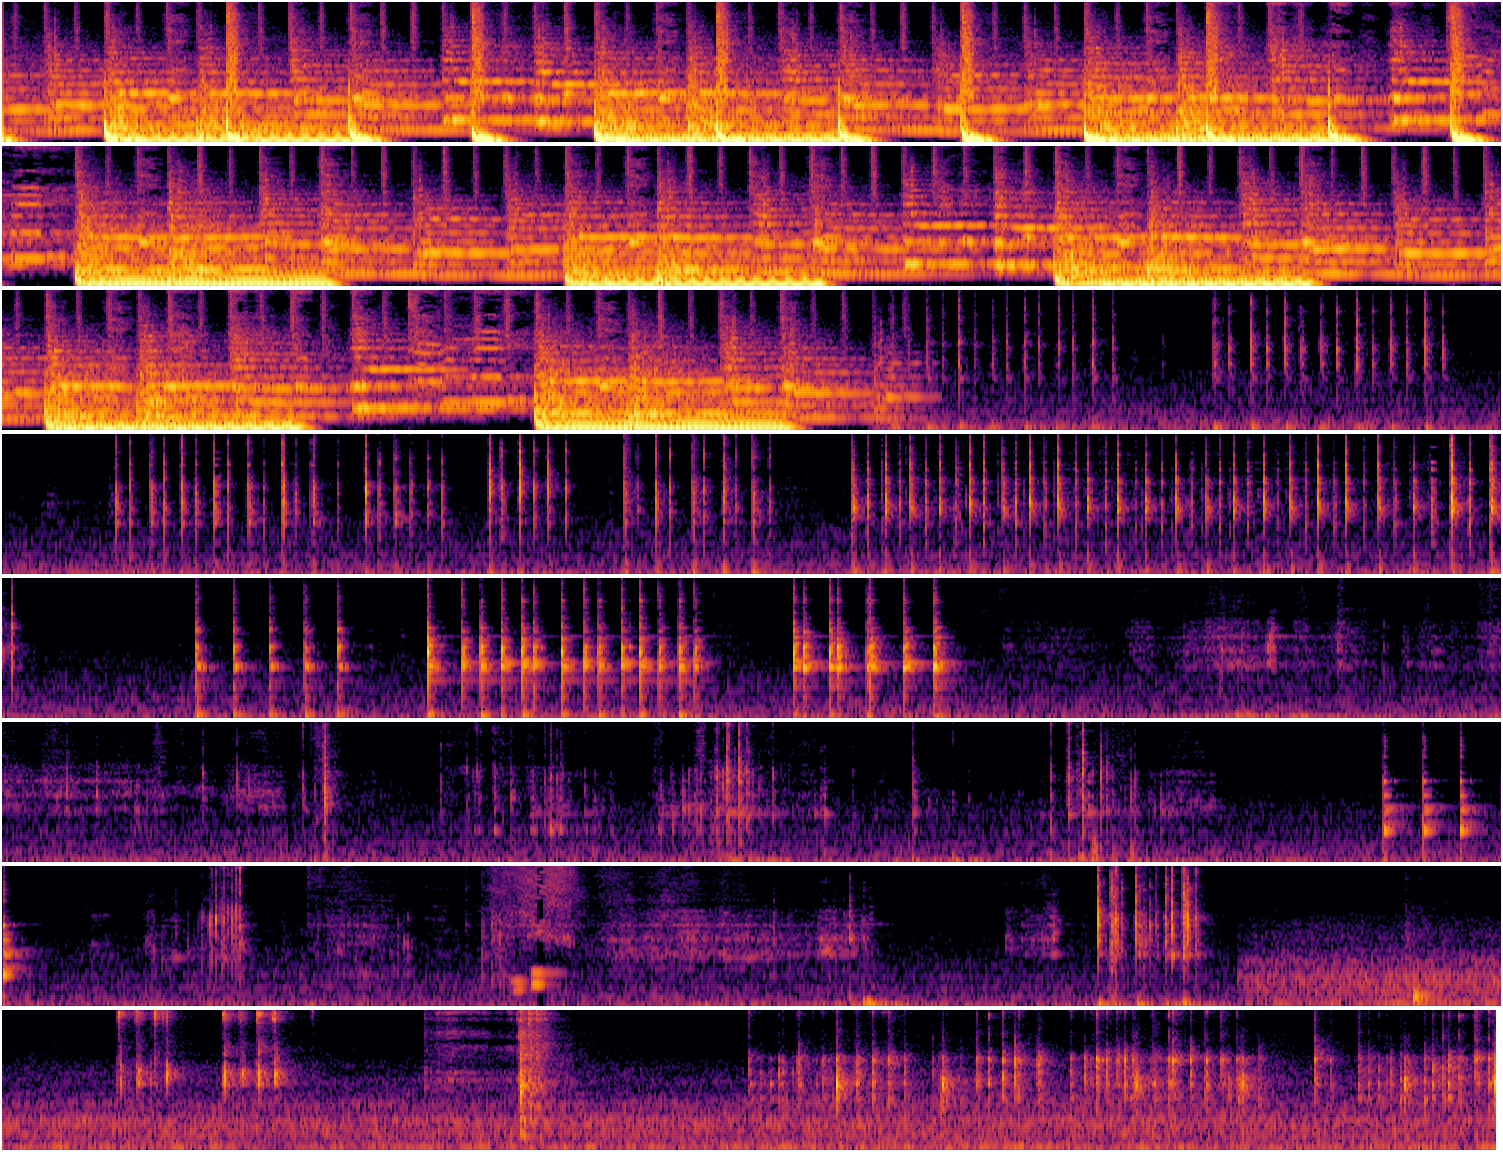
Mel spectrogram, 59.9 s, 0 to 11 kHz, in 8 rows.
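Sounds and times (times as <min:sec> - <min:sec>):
mechanical keyboard keys clacking: 0:19.4 - 0:22.2, 0:23.0 - 0:30.1, 0:53.0 - 0:53.9, 0:56.2 - 0:59.9.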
